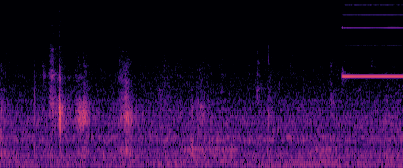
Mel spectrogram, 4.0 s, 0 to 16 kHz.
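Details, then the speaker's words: Multimeter on the fuse of a failed 25 m extension-reel RCD plug that sparked and smoked: faint clicks then steady continuity beep, fuse intact, so the fault lies elsewhere. "yep fuse is okay so it's not just the fuses blown"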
